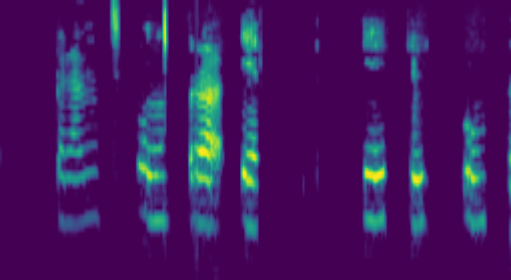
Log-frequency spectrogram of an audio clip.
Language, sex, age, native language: Icelandic, female, 7, Icelandic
